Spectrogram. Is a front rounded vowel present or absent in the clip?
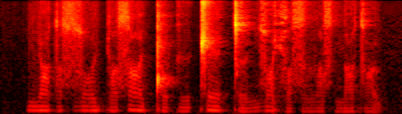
present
